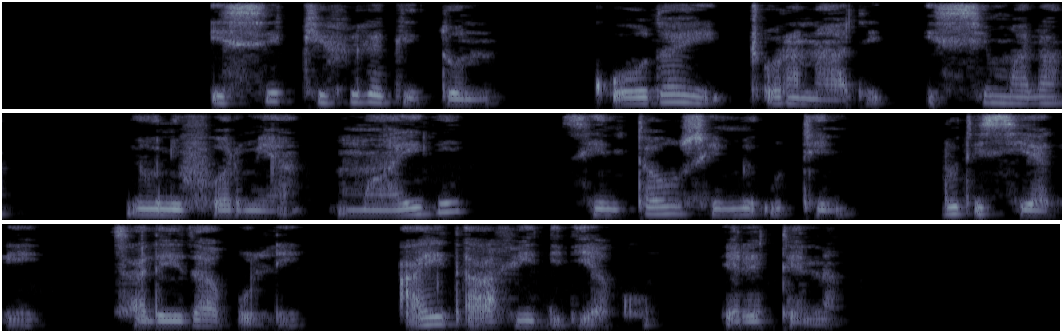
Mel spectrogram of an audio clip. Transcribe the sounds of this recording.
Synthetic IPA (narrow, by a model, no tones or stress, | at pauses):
ʔɪsːɪkʰɪfɪlɛɡɪd̪ːɔn | kʼo̞ːd̪ɐjt͡ʃʼɔɾɐnaːd̪ɪ | ɪsːɪmɐlɐ | juːnɪfɔɾmɪja | maːjɪd̪ɪ | sɪnt̪ːɐwsɪmːɪʔʊt̪ʰːin | lʊt̪ʼɪsːɪjaːɡe̞ː | sɐle̞ːd̪aːbɔ̰lːɪ̰ | ʔɐ̰jt̪ʼa̰ːfiːd̪ɪd̪ɪja̰kʰːɔ | ʔɛɾɛt̪ːɛnːɐ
